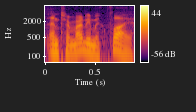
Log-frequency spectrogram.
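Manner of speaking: ordinary delivery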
